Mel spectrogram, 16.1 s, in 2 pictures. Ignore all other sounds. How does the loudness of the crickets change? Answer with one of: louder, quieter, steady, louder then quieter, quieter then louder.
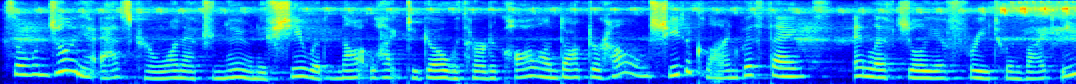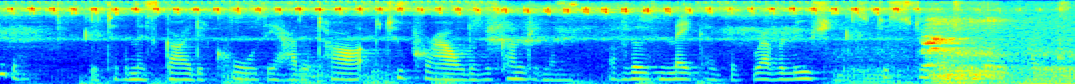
louder.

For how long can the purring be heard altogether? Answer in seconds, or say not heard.
8 s.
